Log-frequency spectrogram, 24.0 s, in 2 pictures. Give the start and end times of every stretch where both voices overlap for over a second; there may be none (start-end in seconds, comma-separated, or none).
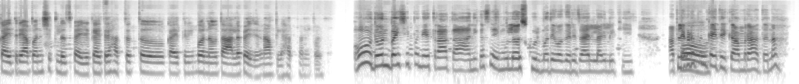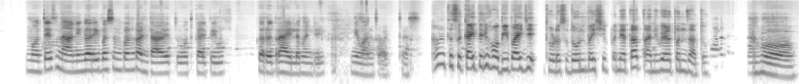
none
